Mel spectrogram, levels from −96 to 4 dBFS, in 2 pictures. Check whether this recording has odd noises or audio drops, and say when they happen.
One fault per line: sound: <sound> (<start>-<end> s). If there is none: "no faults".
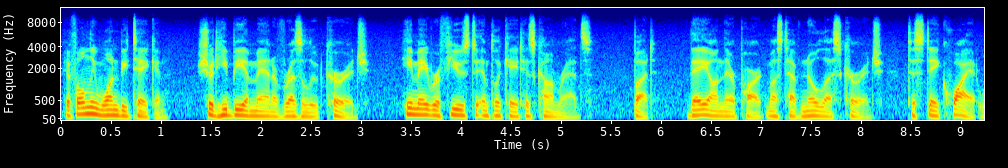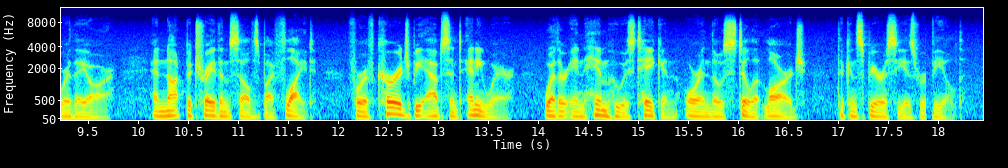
sound: dropout (17.9-17.9 s)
